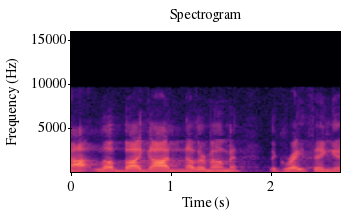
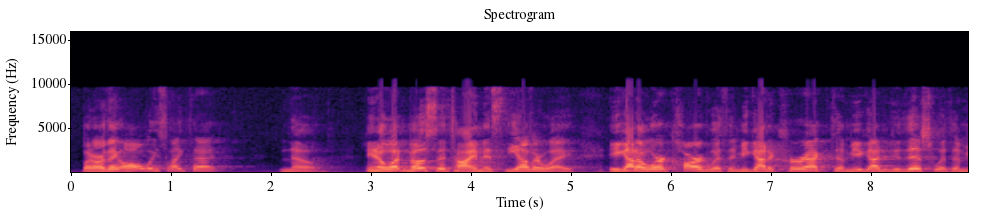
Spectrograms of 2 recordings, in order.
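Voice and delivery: raised, louder preaching voice; fervent sermon delivery; 3 semitones higher, 7 dB louder than usual. Acted. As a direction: preach it out to the congregation. Preaching on parenting.

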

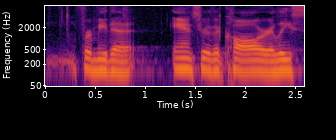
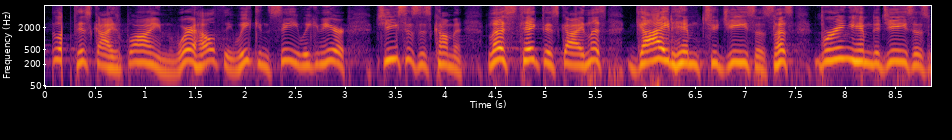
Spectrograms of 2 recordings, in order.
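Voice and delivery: caring crowd; 6 semitones higher, 7 dB louder than usual. Acted. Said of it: "they should have said".

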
